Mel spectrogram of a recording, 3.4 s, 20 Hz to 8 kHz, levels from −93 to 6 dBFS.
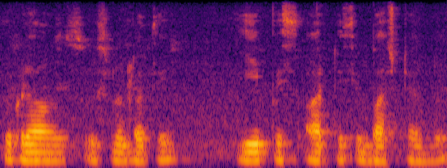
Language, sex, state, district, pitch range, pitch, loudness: Telugu, male, Andhra Pradesh, Guntur, 105-115 Hz, 110 Hz, -19 LUFS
